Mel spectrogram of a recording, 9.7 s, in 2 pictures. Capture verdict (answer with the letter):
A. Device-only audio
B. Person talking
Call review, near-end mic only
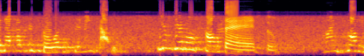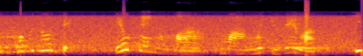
B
